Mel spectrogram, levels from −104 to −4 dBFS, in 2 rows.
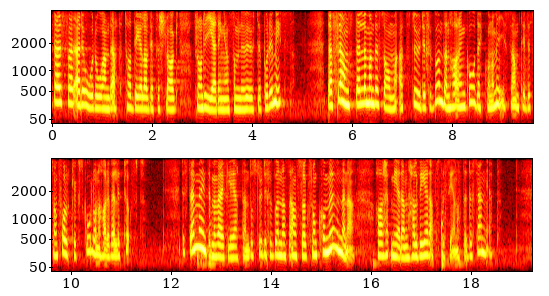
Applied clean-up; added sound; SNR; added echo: none; none; none; none.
